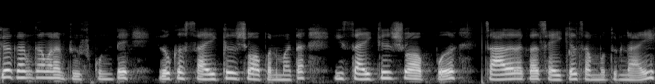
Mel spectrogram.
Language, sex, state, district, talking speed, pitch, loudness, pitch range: Telugu, female, Andhra Pradesh, Srikakulam, 165 wpm, 270 Hz, -17 LUFS, 220-300 Hz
